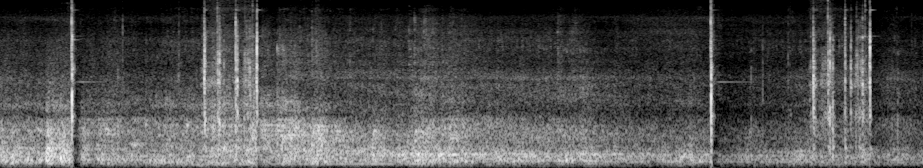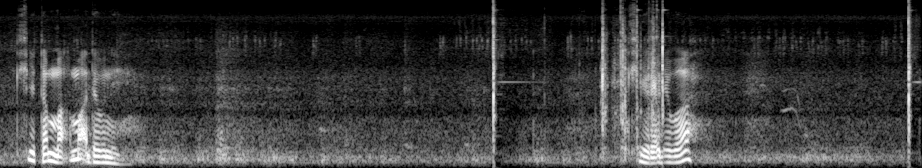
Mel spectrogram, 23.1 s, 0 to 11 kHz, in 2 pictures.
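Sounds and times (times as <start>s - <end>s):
steady background hiss: 0.0s - 23.0s
quick clicks: 2.2s - 3.4s, 9.9s - 11.0s, 17.7s - 20.0s.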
